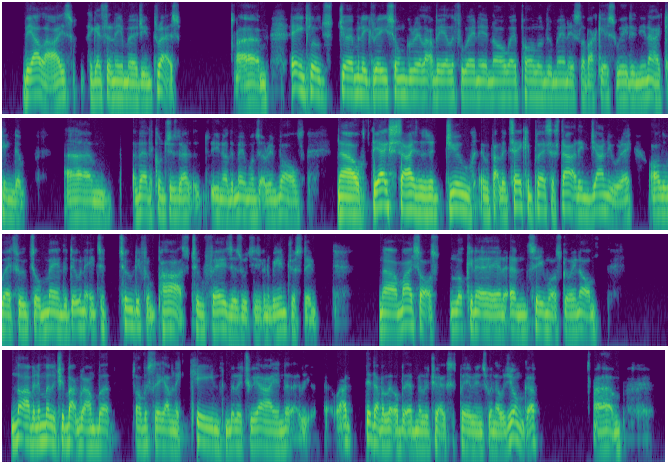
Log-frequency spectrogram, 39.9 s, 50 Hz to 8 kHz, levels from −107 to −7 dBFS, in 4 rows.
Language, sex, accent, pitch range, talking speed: English, male, British, 105-125 Hz, 165 wpm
